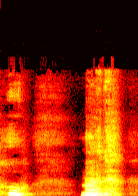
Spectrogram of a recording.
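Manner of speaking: high, winded exhale, out of breath. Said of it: "He's sweating heavily. He's like".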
